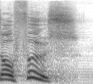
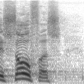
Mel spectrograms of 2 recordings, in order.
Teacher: it's pronounced Sophos, with the emphasis on the last syllable · Shown in: first take · In English, we say Sophos, but it's spelt the exact same way.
